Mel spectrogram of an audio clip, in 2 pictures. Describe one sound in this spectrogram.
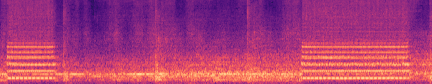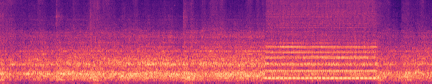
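A train horn sounds three long blasts.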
